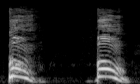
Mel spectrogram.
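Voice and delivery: loud, high-pitched punch sound effect; short explosive burst for each blow; imitated punch impact. Acts out punches in the fight.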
